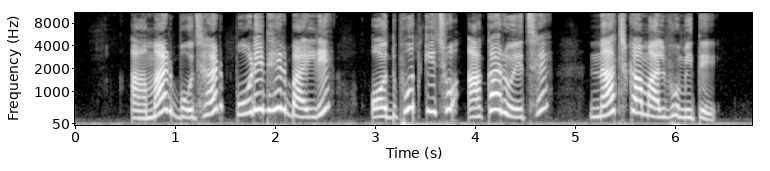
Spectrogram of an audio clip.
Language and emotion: Bengali, surprised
